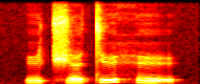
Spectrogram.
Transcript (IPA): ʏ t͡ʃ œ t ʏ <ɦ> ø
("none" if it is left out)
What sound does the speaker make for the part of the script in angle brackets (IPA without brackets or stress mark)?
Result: h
